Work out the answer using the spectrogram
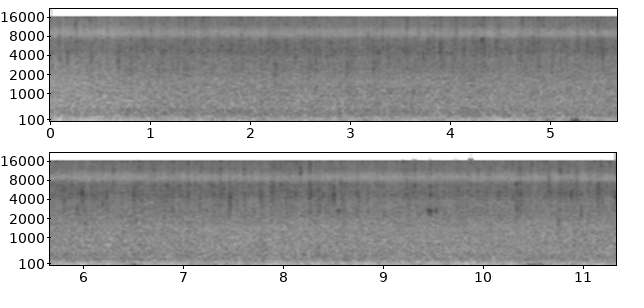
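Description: Heavy rain falling steadily: an even hiss with a fine patter of drops.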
